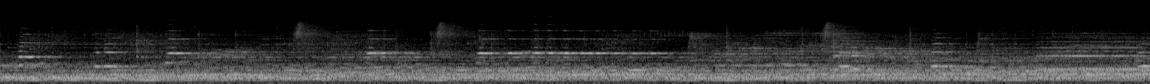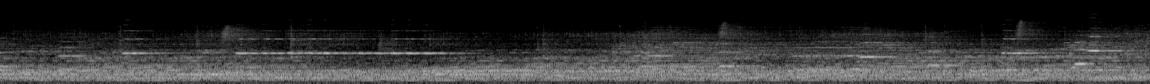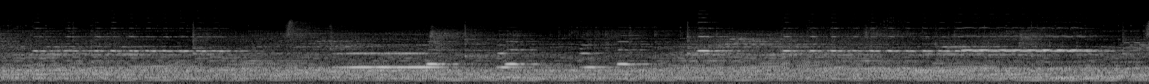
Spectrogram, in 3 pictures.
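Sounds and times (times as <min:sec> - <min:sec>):
flute music on magnetic tape: 0:00.0 - 0:34.4.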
